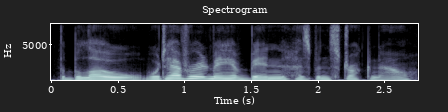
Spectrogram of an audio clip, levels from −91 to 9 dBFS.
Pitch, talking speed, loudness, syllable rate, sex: 180 Hz, 195 wpm, -16 LUFS, 5.0 syllables/s, female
